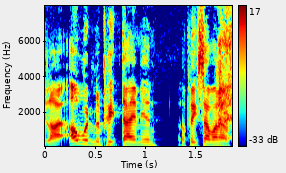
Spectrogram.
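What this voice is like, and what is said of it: Impression of a friend. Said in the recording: “that's a great impression of Pip, wasn't it? ... It was brilliant”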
